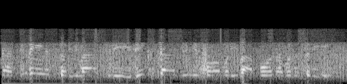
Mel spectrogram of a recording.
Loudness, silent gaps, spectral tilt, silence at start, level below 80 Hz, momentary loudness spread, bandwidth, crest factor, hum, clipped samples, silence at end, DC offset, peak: -13 LUFS; none; -4.5 dB/octave; 0 s; -50 dBFS; 3 LU; 5.4 kHz; 14 dB; none; 0.2%; 0 s; under 0.1%; 0 dBFS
